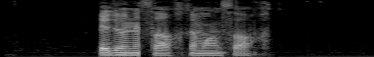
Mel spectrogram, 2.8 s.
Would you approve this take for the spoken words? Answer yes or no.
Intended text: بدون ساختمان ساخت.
yes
